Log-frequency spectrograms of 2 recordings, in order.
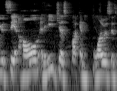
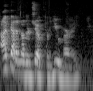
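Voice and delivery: ordinary delivery

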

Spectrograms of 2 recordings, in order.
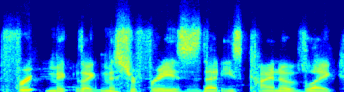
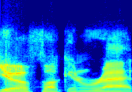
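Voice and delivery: put-on growling character voice, a bit higher; 5 semitones higher, 4 dB louder than usual. Retelling the scene where Falcone is arrested: Penguin voice. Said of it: "Penguin's like".

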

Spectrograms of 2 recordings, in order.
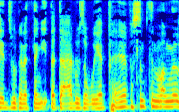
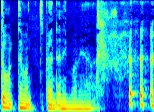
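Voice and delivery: mock-serious tone, lower pitch; 4 semitones lower, 3 dB quieter than usual. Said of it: "You said that with such seriousness".

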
